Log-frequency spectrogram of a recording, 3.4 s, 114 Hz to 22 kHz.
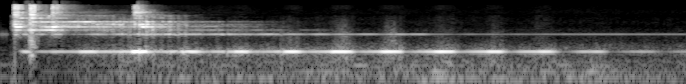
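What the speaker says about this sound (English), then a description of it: "You can get this bell either from Nepal or from India. It's made of 7 metals." A bell cast from seven metals, from Nepal or India, gives a bright struck onset and then a long, steady ring with a slow pulsing shimmer. The tone fades gradually over several seconds, close and clear with nothing else heard.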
